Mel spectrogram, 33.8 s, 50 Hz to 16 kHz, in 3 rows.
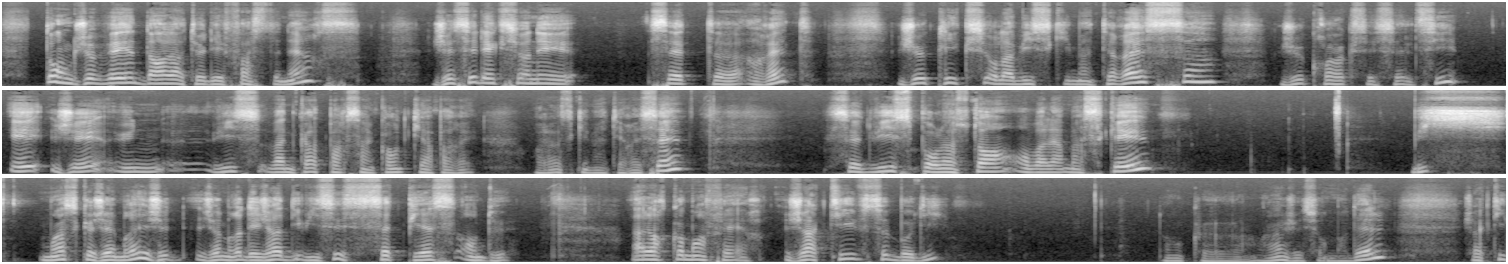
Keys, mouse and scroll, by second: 0.0 click, 1.9 click, 10.4 click, 22.0 click, 22.6 space, 23.1 space, 29.5 right click, 30.1 click, 32.1 click.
